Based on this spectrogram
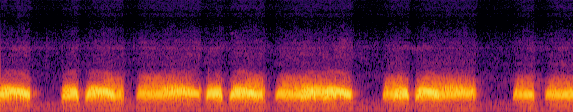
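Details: Wild field spotted dove giving a hoarse, strong cooing run: low, husky coos in short and long blocks, some paired, with irregular gaps and a brief pause near the fifth second. No other sounds.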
